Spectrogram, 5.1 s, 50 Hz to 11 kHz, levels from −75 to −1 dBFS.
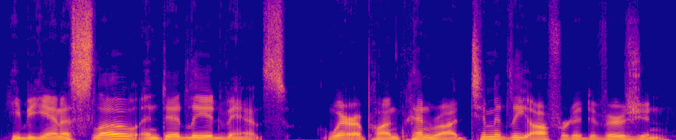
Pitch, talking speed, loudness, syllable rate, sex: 120 Hz, 155 wpm, -19 LUFS, 5.5 syllables/s, male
